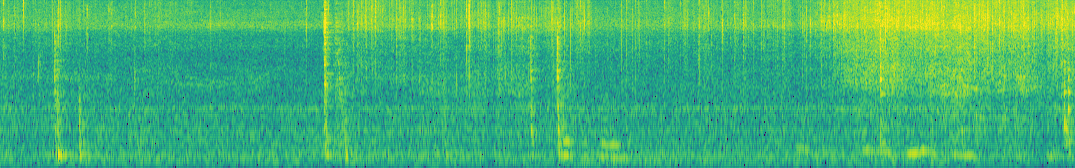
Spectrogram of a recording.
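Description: Egg chowmein paratha frying in oil on a non-stick pan, a steady sizzle, with a few sharp clicks of a metal spatula against the pan. The sizzle grows louder near the end.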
